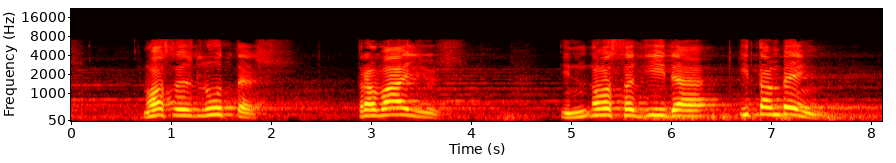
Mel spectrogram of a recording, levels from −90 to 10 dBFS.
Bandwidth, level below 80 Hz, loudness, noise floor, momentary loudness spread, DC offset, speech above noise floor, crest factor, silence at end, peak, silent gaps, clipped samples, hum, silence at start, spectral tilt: 7.4 kHz; -62 dBFS; -20 LUFS; -51 dBFS; 17 LU; under 0.1%; 31 dB; 18 dB; 0.05 s; -4 dBFS; none; under 0.1%; none; 0 s; -4.5 dB/octave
